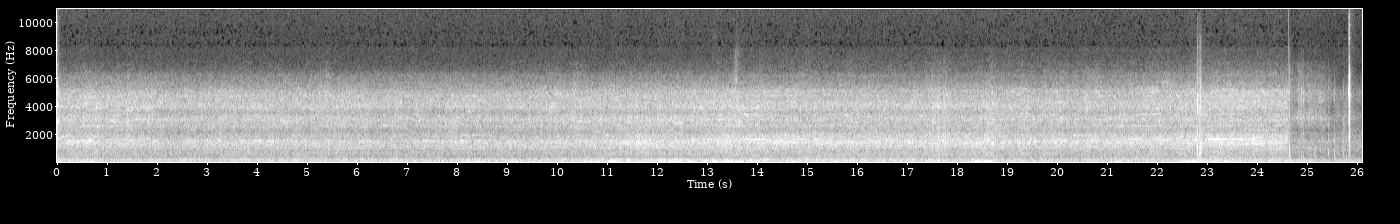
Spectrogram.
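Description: A steady low machine hum, like an engine running, swelling a little now and then, with a single short click near the end.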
